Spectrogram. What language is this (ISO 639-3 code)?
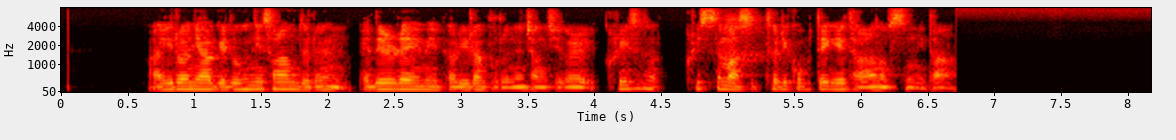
kor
